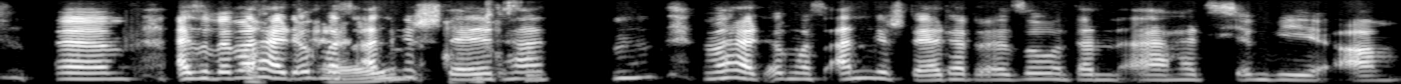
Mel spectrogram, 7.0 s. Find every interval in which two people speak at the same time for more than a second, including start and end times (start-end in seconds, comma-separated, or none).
1.2-2.8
